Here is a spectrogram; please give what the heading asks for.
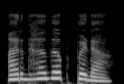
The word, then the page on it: ಅರ್ಧಕಪ್ಪಟೆ: Kannada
